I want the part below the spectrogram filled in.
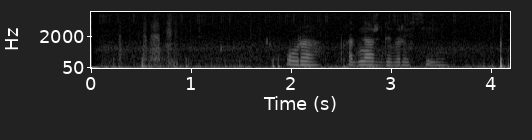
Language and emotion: Russian, neutral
